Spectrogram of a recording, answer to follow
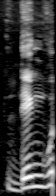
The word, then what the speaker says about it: ডেঙ্গু: ডেঙ্গু এমনিতে আমাদের খুব পরিচিত অসুখ, যদিও মিডিয়াতে উচ্চারণের কারণে ডেঙ্গু হয়ে গেছে কিন্তু প্র্যাকটিক্যালি ডাক্তাররা হয়তো ডেঙ্গি বলেন, কিন্তু গণমাধ্যমে বাংলাদেশ ডেঙ্গু হিসেবে পরিচিত হয়েছে।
